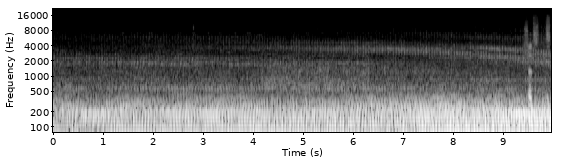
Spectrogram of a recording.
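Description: A straight-piped 2015 Subaru WRX idles with a steady low exhaust rumble, while a person talks over it throughout.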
